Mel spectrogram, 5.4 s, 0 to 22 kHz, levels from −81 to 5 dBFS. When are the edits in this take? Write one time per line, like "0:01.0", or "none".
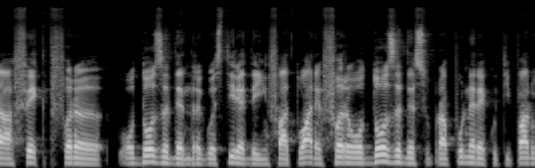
0:01.1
